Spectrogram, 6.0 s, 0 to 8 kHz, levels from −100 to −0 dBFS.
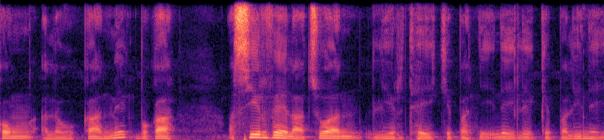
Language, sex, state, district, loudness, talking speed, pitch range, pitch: Mizo, male, Mizoram, Aizawl, -21 LUFS, 180 wpm, 95-115 Hz, 105 Hz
